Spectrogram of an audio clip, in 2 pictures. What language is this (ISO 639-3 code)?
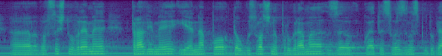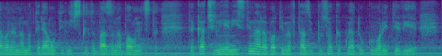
bul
